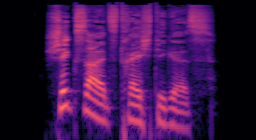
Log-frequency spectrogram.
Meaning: strong/mixed nominative/accusative neuter singular of schicksalsträchtig
- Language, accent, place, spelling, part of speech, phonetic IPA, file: German, Germany, Berlin, schicksalsträchtiges, adjective, [ˈʃɪkzaːlsˌtʁɛçtɪɡəs], De-schicksalsträchtiges.ogg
